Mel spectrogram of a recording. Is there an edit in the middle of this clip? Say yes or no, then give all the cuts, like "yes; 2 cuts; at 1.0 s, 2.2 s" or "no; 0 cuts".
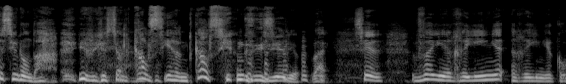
no; 0 cuts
